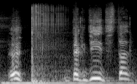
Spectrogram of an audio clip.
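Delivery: high, loud shocked question; jumpy surprised yell; startled shout. Real, not acted. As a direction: blurt it out in fright. Sudden figure in horror game.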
